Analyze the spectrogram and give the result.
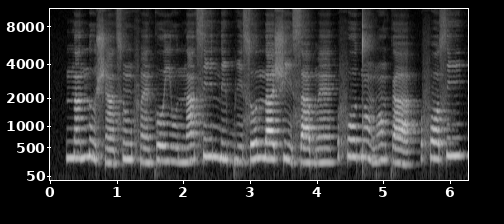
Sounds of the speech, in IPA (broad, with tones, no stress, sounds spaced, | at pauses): n ã˦ n u˦˨ ʃ ã˨ s ũ˧ f ɛ̃˨ k o˧ j u˨ n ã˨˦ s i˦ n i˧ b i˨ s o˨˦ n a˦ ʃ i˦˨ s a˧ b ɛ̃˧ | f o˦ d ɔ̃˦˨ ɡ ɔ̃˧ k a˨ | f ɔ˧ s i˦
